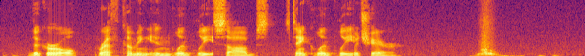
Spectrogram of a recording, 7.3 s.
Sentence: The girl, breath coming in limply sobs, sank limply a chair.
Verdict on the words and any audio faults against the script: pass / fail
fail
